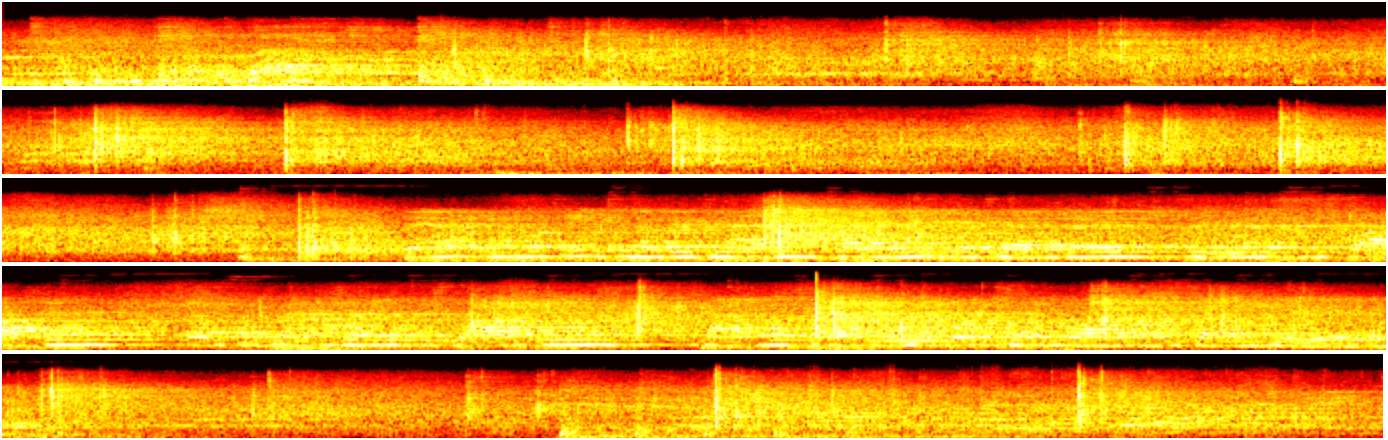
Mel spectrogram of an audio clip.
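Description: Hockey sticks clack sharply against a puck on ice.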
